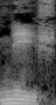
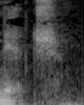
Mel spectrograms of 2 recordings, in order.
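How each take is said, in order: First: The word sounds like 'neesh'. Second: The word sounds like 'nitch'. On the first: The speaker calls it right. "Think of it spelled N E E S H. it's pronounced niche" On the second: The speaker calls it wrong. "not niche"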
